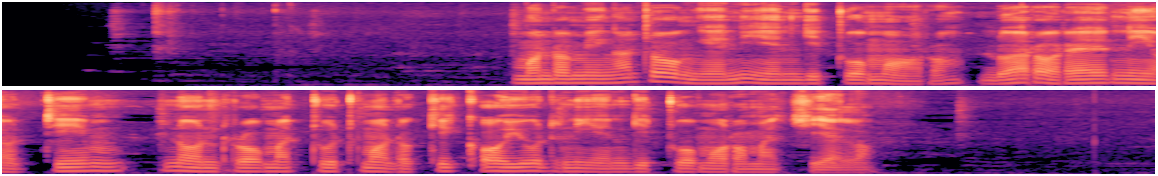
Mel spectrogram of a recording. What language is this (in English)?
Luo (Kenya and Tanzania)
